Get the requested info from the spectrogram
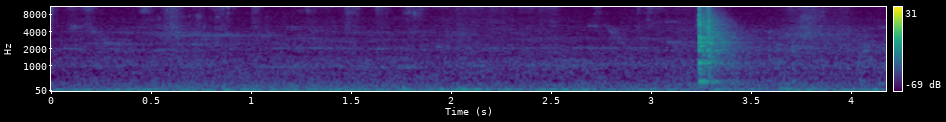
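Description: Faint room tone with a low steady hum. About three seconds in, one brief handling sound as the crocheted yarn piece is laid down flat on the table.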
